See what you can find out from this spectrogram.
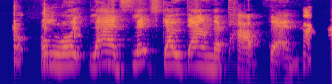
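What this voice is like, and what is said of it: Weak attempt at a Cockney accent. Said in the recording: “you haven't got a very good Cockney accent ... give us your Cockney accent ... I'm just terrible ... It ain't working. It's not working, is it?”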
